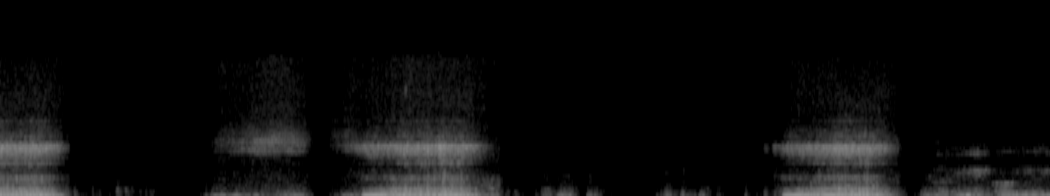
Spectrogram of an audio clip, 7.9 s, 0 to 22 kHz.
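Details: Snoring during sleep: loud rattling snores roughly every three seconds, about 19 a minute, with quiet gaps between them.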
